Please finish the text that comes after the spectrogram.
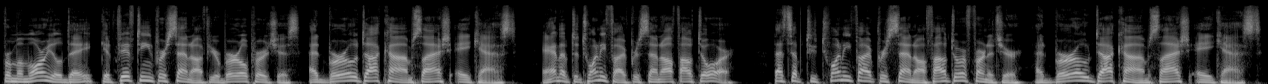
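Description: A man gives a scripted ad read at a middle pitch. His intonation is lively and varied, recorded very dry. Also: normal speed, no room sound. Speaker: advertisement voice-over. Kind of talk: scripted ad narration.

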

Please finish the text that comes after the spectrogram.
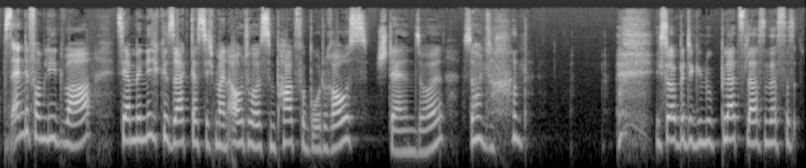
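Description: A woman's voice: a little high, moderate pace, darkish tone. A woman telling anecdotes in a casual, enthusiastic, playful way, using slangy words as a podcast co-host.

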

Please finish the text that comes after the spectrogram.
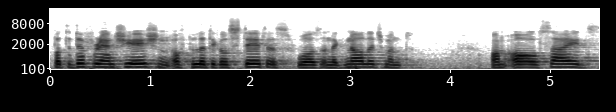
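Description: Woman, workshop speaker, flat delivery, deliberate pace, dull echoey hall recording. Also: medium pitch. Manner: deliberate, explanatory speech.

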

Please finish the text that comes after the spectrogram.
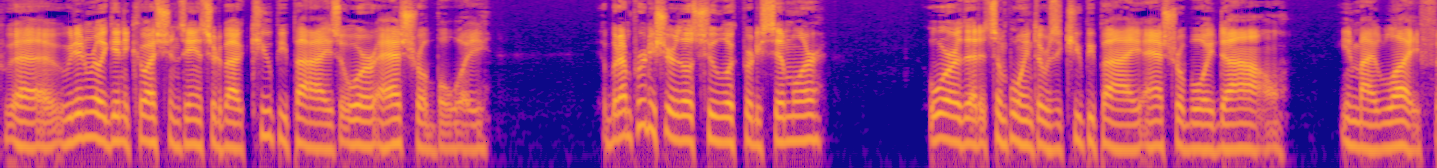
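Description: A man hosting a bedtime podcast in a creaky voice, rambling, mumbling and stumbling through tangents. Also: medium pitch, dry recording, studio quality. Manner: meandering, mumbling, stumbling over words with tangents. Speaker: podcast host.

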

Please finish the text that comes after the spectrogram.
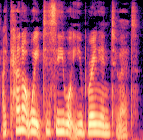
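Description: A woman playing an anxious, wounded, fiercely loving middle-aged mother, reading her letters in a formal, measured way in a fantasy audio drama. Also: mid-range voice, a little mellow, husky, natural voice. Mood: tearful, wistful.

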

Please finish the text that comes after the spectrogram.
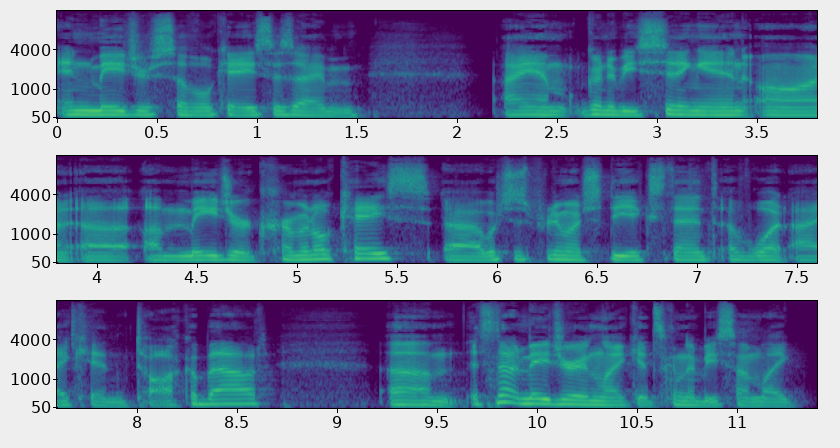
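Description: A man's voice: medium pitch, fairly bright tone. A man hosting a podcast solo in a casual, rambling, profane and self-mocking way. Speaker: podcast host.

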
